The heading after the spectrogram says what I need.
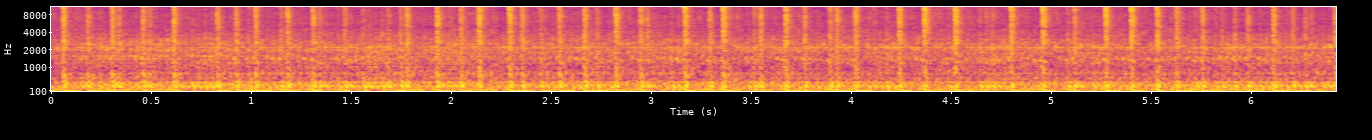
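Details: Yamaha IT490 two-stroke single after engine install and rebuild, running 40:1 premix after a few heat cycles, with a temporary silencer stuck on; crisp, rapid ring-ding popping at a steady idle with an even rattle on top, running cleanly.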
